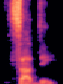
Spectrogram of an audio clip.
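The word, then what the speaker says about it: צדי: class so alif it's it's not just an s it's like a t s or t z as they show right here sadie kind of bounce it off that's uh it's like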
